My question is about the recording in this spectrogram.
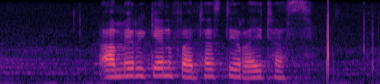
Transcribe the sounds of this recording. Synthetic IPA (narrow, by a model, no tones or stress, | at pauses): amɛrikʼanfantʰastirajtʰas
